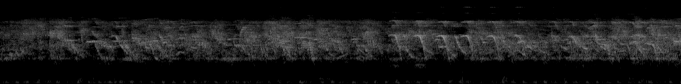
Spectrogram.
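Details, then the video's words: Many birds singing together in the early morning: a dense, continuous chorus of overlapping high chirps, trills and short whistled notes. No other sounds stand out. "Birds Best singing in early morning"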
